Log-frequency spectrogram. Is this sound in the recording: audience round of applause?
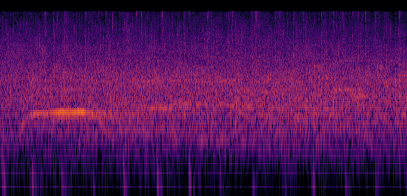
yes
